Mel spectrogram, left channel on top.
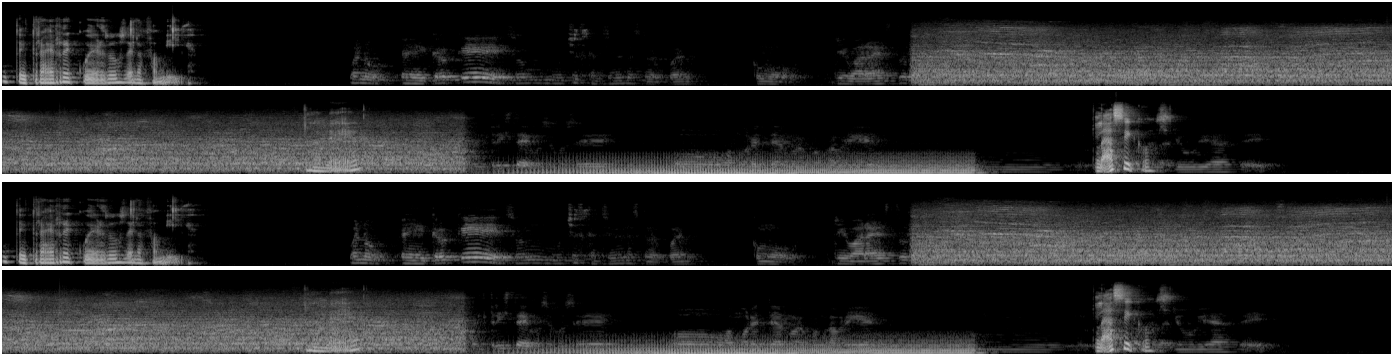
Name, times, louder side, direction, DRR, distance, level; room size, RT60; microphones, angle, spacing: voice 1, 0.0-1.9 16.9-17.5 24.8-25.6, left 2 dB, 15° left, 12 dB, 0.3 m, -25 dB
voice 2, 3.5-6.9 7.5-8.0 8.3-10.2 10.8-13.9 14.6-16.3 16.9-20.0 20.6-22.8 23.5-26.5, right 1 dB, 55° right, 0 dB, 3.9 m, -44 dB
sound 1, 9.1-18.5, right 1 dB, 5° right, 1.2 m, -29 dB
sound 2, 18.6-23.6, left 1 dB, 40° left, 0.9 m, -31 dB
16.5 x 9.3 x 3.6 m, 0.65 s
head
